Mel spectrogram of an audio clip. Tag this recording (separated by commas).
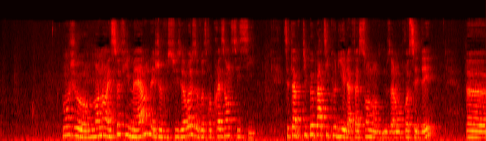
Speech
